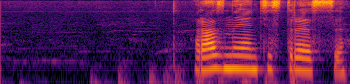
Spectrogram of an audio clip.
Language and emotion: Russian, neutral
